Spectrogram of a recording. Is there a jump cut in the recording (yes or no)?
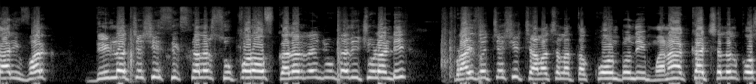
no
